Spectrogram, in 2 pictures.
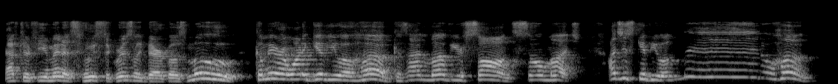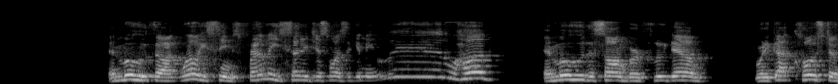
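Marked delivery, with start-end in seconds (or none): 1.9-8.2 high, coaxing bear voice wheedling a hug; a big bear sweetly luring the bird; sweet-talking bear. Acted. Storyteller voices the grizzly luring the songbird, high and coaxing. 10.2-13.3 a hint of a trusting little bird, higher; lightly voiced songbird. Songbird convincing itself the bear is friendly, lightly higher.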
